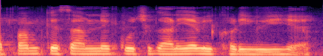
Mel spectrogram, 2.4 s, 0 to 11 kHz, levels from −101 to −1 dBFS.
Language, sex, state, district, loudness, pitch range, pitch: Hindi, female, Jharkhand, Palamu, -15 LUFS, 140-160 Hz, 155 Hz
